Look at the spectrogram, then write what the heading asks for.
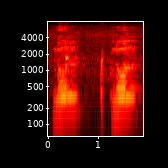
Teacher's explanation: জিহ্বার আগাটা উপরের তালুর সঙ্গে লাগবে, মানে আমাদের যে গালের মধ্যে যে উপরে যে অংশটা আছে, জিহ্বার আগাটা এই উপরের অংশের সাথে লাগবে।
